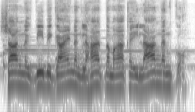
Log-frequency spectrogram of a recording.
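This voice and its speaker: A man's voice: medium pitch, steady tone, normal speed, fairly bright tone, faint music behind. A man with a Filipino accent, a radio storyteller reading a first-person confession as dramatic narration.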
